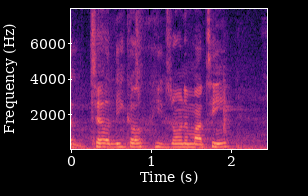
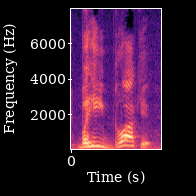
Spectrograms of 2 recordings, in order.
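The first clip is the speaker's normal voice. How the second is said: normal talking voice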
